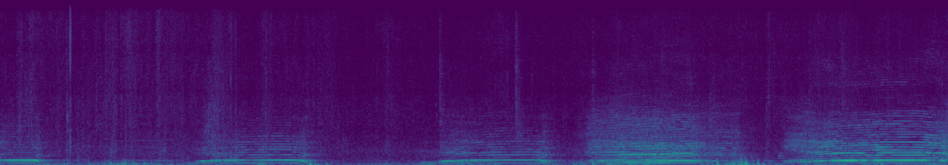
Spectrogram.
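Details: Registered Holstein bulls of American lineage, offered for sale in the municipality of Libres, Puebla, Mexico; several deep, drawn-out moos roughly every two to three seconds, some overlapping, each about a second long with rich harmonics, over faint barn noise.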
